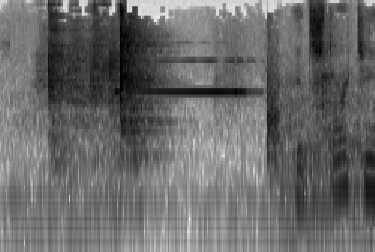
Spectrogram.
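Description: A washing machine beeps as a button is pressed.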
